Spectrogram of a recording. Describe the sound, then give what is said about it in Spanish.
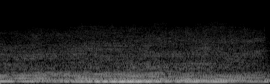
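A motorcycle engine drones past outside, its buzzing hum swelling to a peak midway and then easing off slightly as it moves on, with no voices present. “Ahí va la moto.”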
